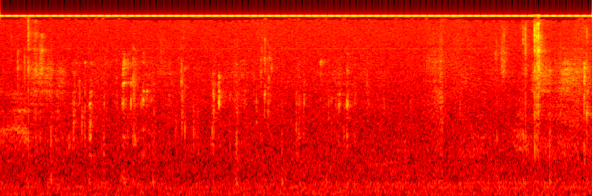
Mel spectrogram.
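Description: A person chewing a mouthful of chewy tteokbokki rice cakes in sauce, close to the microphone, with many small wet mouth clicks. A sharper click comes near the end.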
